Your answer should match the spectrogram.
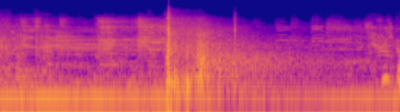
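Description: A single shotgun shot a little under two seconds in, sharp and loud, with a short ringing tail after it.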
